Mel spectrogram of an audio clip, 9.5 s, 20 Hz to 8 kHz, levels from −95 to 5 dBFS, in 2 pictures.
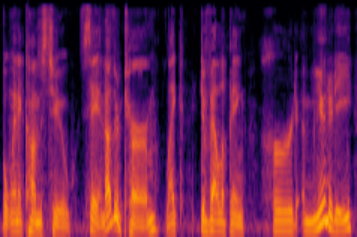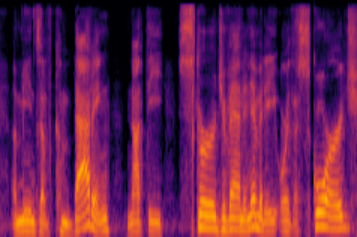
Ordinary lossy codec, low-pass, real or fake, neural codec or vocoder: AAC, 32 kbps; 7.2 kHz; real; none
